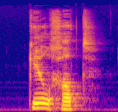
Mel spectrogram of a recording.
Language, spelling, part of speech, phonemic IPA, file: Dutch, keelgat, noun, /ˈkelɣɑt/, Nl-keelgat.ogg
- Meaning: throat, throat opening, windpipe opening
